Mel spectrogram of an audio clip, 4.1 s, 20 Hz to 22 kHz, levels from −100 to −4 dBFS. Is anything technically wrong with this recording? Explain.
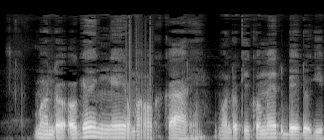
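Yes. Throughout, the speech sounds hissy and grainy with nothing above 14.2 kHz, likely Vorbis compression at a low bitrate near 33 kbps; unlike crackle, it never stops. From 1.57 to 1.91 s, processor overload crackle: many missed buffers of roughly 10 ms fall silent, producing gritty tearing confined to that stretch, not isolated clicks.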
